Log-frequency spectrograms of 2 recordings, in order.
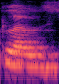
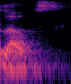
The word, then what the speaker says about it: clothes: praticar essa safadinha também essa aqui a gente quer pronunciar CL alguma coisa assim por causa do th Mas essa palavra é pronunciar exatamente igual ao verbo fechar que é Close a gente não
